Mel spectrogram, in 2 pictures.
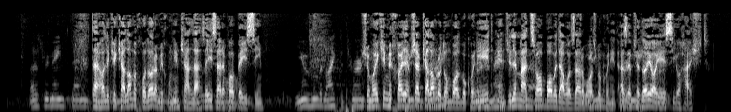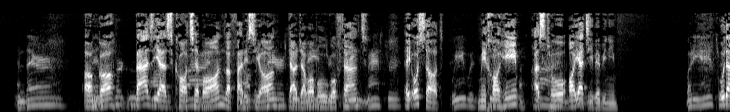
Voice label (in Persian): Farsi Voice Over; A Greater Than Solomon Is Here Now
